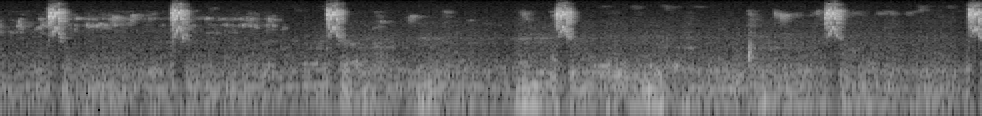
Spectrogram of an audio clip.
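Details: Lure call of a sooty-headed bulbul, 'cuit cuit', meant to rouse a bird that is not singing: six shrill, high chirps spread over ten seconds, with faint higher warbling between them over a low background hum.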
